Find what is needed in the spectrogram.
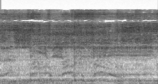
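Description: Rock band playing live, loud and continuous, with a melodic line bending up and down over a steady bass and drum backing.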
